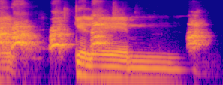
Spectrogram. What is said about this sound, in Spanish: Voy a cerrar la ventana, aprovecho eh, para porque está mi perra que hemos adoptado hace un par de meses, está ladrando, entonces voy a, aprovecho y estamos un poco más en silencio.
